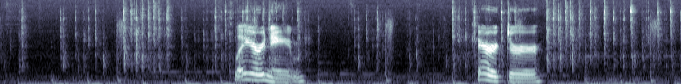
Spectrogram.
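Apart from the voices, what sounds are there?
typing on a computer keyboard with freshly done nails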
